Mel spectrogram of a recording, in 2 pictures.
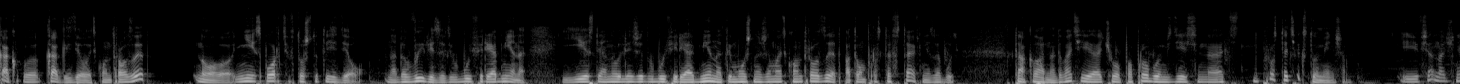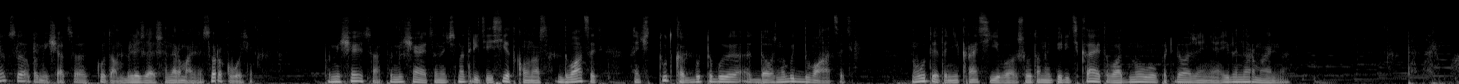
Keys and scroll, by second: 10.3 ctrl+shift+4, 17.3 ctrl+shift+4, 18.7 ctrl+shift+4, 26.2 super+z, 26.6 ctrl+shift+4.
